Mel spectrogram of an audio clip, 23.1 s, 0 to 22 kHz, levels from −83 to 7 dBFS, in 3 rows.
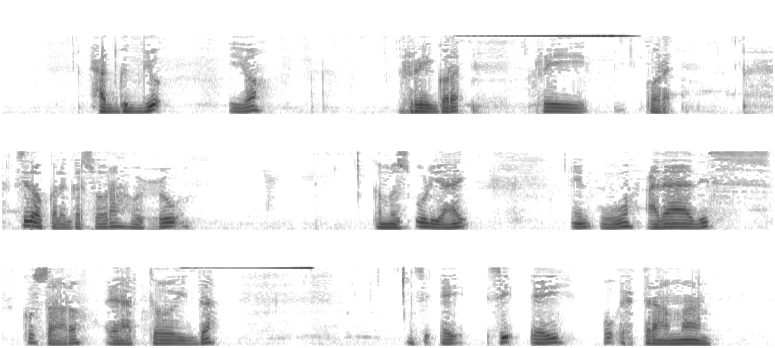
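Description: From the very start the speech sounds dull and a bit smeared, with nothing at all above 6.5 kHz and a watery, fizzy edge on the sibilants. That's most likely AAC compression: the encoder is starved of bits, so it drops the top of the spectrum and coarsely quantises what's left. The damage is plainly audible and points to a low-bitrate AAC-LC stream, something around 24 kbps.

At 4.52 s a loudspeaker feedback squeal kicks in, a single tone at 6.3 kHz that swells over roughly a second until it sits about 10 dB above the speech, then cuts out at 6.39 s. It happens again from 17.21 to 18.54 s, same pitch and same build. The mic is picking up its own speaker, and at that one frequency the loop gain tops unity, so the tone keeps feeding itself.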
